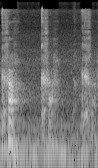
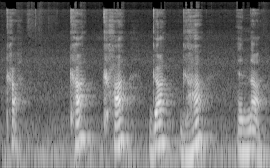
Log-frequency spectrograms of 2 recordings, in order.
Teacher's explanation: Sounds made by a constriction between the back of the tongue and the velum. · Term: guttural sounds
